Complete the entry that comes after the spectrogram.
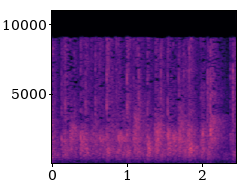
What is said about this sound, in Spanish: un aplauso, por favor.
